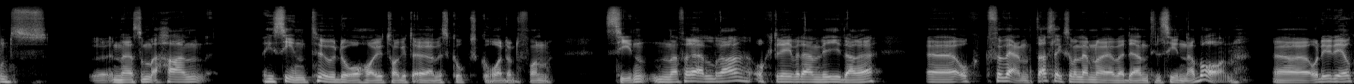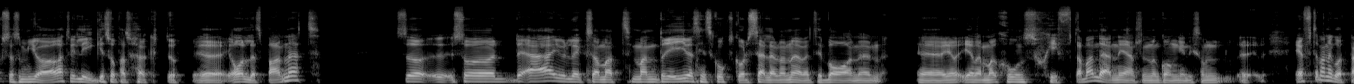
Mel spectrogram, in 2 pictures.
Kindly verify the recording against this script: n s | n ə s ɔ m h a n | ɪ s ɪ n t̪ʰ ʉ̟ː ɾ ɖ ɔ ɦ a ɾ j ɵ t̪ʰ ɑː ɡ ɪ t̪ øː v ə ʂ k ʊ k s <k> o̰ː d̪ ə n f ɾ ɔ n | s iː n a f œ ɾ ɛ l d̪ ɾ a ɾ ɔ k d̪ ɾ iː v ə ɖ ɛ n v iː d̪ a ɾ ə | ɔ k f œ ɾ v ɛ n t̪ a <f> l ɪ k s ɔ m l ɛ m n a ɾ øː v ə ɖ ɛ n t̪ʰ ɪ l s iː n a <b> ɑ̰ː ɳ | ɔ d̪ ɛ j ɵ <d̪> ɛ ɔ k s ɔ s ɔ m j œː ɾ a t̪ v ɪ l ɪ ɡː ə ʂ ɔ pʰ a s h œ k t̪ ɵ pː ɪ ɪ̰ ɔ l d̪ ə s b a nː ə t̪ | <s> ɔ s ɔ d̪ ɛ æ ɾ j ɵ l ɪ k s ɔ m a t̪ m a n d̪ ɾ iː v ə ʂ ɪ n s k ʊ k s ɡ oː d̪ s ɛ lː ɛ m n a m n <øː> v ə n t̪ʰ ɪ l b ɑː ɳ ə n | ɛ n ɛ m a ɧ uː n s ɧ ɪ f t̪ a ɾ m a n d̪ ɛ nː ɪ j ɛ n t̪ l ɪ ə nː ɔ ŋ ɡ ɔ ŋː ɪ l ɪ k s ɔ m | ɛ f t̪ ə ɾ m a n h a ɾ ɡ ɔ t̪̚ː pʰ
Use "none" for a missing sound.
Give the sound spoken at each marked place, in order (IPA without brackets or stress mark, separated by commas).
ɡ, s, b, d̪, s, øː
